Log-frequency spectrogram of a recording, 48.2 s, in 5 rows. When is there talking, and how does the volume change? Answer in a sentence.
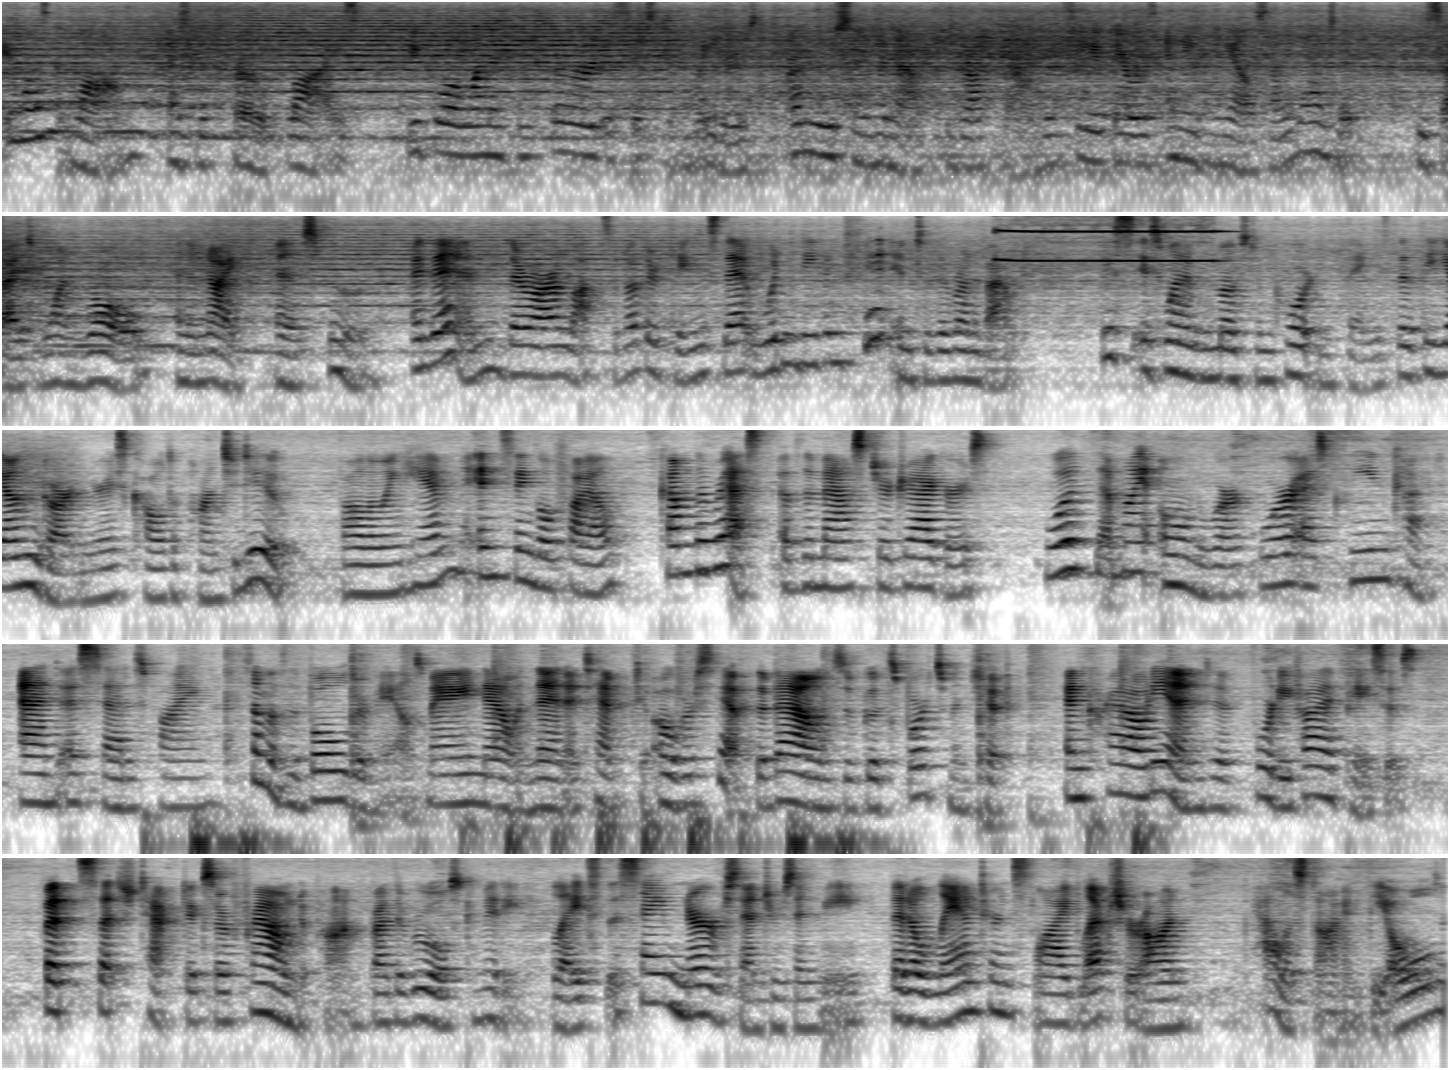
You can hear the talking from 0.0 to 48.1 s, at a steady volume.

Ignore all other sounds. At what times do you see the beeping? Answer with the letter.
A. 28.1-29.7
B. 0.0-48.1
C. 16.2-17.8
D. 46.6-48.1
C.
